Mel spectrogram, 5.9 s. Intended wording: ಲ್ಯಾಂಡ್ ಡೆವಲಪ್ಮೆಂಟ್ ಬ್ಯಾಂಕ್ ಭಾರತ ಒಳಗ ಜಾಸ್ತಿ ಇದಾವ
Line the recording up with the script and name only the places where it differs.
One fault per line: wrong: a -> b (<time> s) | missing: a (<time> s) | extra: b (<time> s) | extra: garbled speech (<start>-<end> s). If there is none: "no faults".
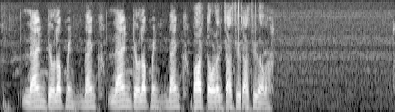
extra: ಲ್ಯಾಂಡ್ ಡೆವಲಪ್ಮೆಂಟ್ ಬ್ಯಾಂಕ್ (1.6 s)
extra: ಜಾಸ್ತಿ (3.5 s)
